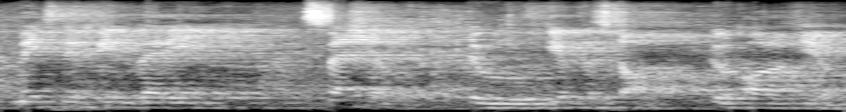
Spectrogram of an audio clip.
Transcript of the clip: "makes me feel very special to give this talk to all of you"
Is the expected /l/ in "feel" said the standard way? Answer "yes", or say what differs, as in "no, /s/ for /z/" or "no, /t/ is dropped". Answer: no, /n/ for /l/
